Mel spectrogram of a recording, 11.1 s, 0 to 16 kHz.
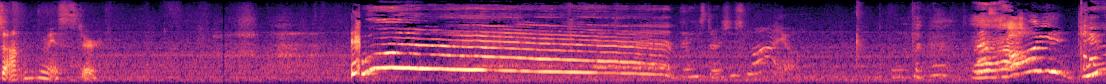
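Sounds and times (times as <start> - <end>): person calling woooo: 3.5 - 6.7.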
